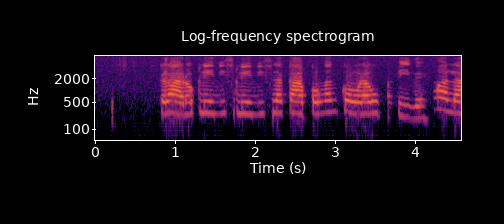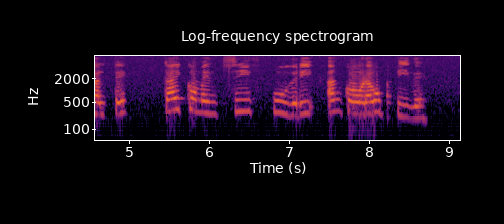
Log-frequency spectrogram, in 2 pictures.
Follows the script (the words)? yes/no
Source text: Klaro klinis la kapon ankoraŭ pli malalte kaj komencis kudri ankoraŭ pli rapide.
no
